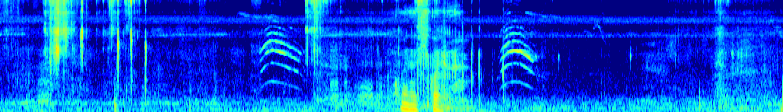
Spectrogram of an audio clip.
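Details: Abandoned stray kitten crying, heard while touring by motorbike: two clear, rising-then-falling meows a few seconds apart, mixed with handling clatter, rustling and a brief human voice.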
